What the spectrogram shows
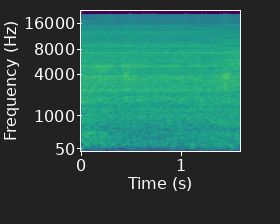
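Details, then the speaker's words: Mitsubishi EVO after rebuild with idle hunting around 2000 rpm, engine off, intake pressure-tested as a sealed system from turbo through intercooler to cold-side piping: steady high-pitched hiss of escaping air; boost leak found. "so now we have a sealed system from the turbo through the intercooler and back up to the cold side piping here so at least we can test this apologies for the noise [Music] foreign we have found a leak"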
